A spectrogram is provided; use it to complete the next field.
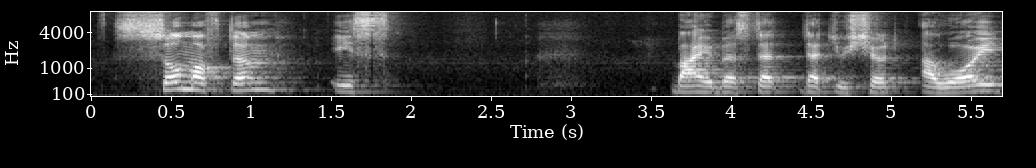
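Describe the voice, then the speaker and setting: Speaking very slowly with a Swedish accent, a man uses a fairly high pitch and ordinary pitch variation, with long, frequent pauses. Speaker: preacher. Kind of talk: religious talk to camera. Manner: halting.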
